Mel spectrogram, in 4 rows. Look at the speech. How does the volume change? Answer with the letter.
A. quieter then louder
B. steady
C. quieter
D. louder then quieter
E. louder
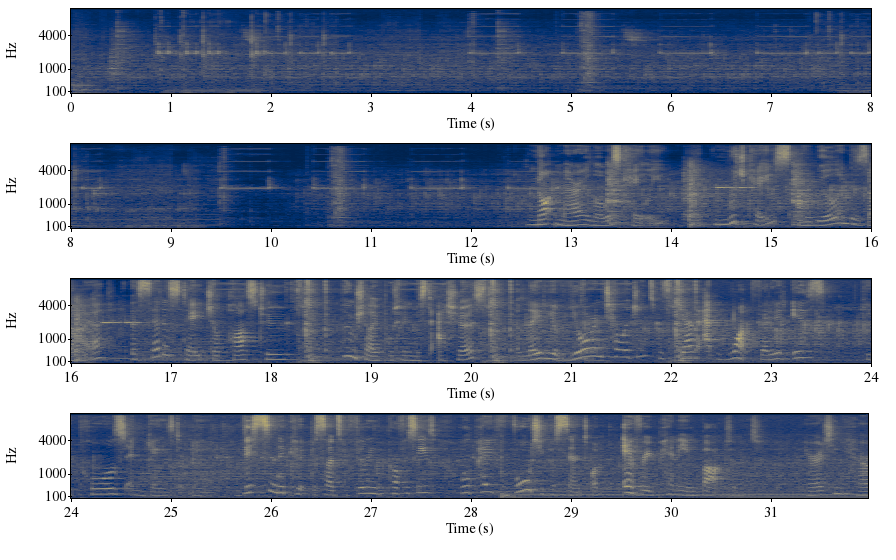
B.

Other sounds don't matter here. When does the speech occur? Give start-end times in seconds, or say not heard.
12.6-31.9.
